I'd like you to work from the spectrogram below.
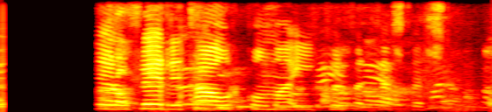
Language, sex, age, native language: Icelandic, male, 12, Icelandic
